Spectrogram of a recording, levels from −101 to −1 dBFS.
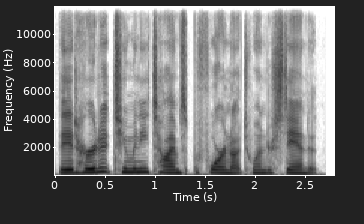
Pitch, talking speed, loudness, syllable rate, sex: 220 Hz, 260 wpm, -18 LUFS, 7.0 syllables/s, female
